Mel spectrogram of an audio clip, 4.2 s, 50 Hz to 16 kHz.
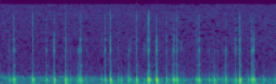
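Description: Long nails scratch and tap the top of a hollow, textured clear glass vase turned upside down over a microphone. About two dozen quick, dry clicks and scrapes patter in an uneven rhythm, each carrying a brief low glassy tone around 234 Hz with a thin bright edge that dies almost at once.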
